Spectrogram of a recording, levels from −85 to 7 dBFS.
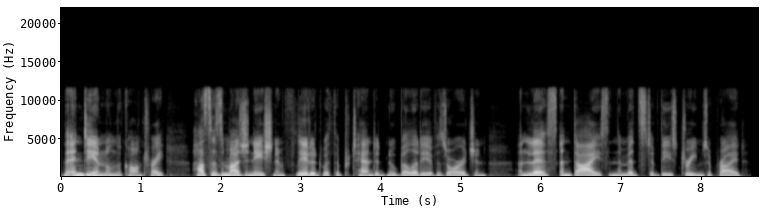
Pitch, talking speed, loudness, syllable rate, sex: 195 Hz, 195 wpm, -19 LUFS, 6.0 syllables/s, female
